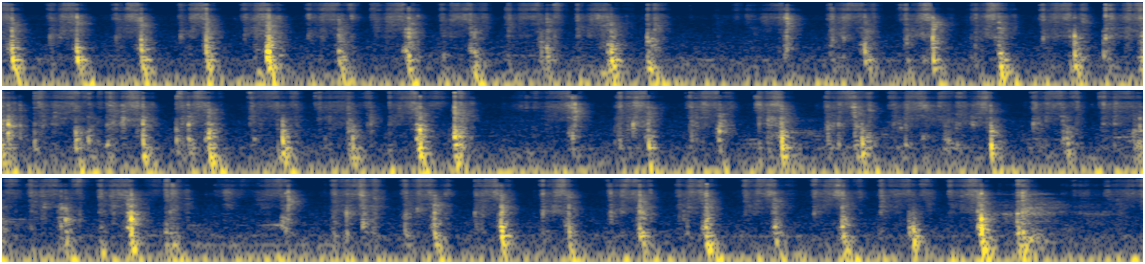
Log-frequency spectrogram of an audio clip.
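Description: Tarot cards being shuffled continuously, a quick rhythm of soft riffling and slapping, close by and quiet, no voices.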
